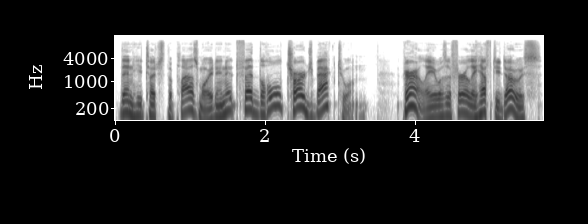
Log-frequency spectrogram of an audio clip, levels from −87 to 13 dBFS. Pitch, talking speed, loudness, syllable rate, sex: 145 Hz, 220 wpm, -17 LUFS, 5.7 syllables/s, male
